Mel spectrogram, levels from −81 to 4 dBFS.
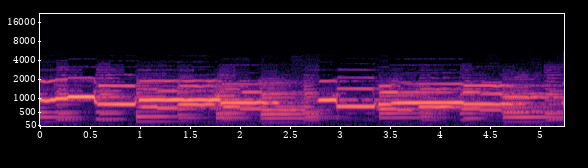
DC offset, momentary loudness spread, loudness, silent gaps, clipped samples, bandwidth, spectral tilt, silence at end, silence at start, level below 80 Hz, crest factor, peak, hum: under 0.1%; 6 LU; -21 LUFS; none; under 0.1%; 5 kHz; -7 dB/octave; 0 s; 0 s; -70 dBFS; 10 dB; -10 dBFS; none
